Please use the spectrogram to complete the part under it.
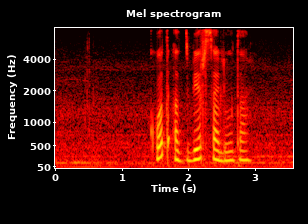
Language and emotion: Russian, neutral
